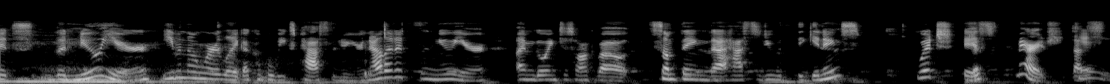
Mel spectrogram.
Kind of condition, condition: fault, background noise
